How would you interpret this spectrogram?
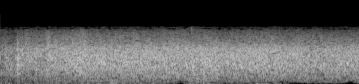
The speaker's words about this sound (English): A rousing round of applause for Lyndon Baines Johnson in 1965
